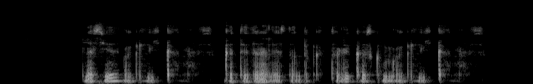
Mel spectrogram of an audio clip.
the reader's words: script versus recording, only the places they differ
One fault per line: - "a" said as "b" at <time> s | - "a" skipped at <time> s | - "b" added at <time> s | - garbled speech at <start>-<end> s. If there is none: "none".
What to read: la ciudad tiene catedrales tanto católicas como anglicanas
- "tiene" said as "anglicanas" at 1.2 s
